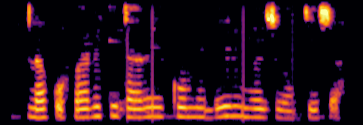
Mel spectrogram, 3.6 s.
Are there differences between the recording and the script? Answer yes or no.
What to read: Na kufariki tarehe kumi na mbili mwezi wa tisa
yes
